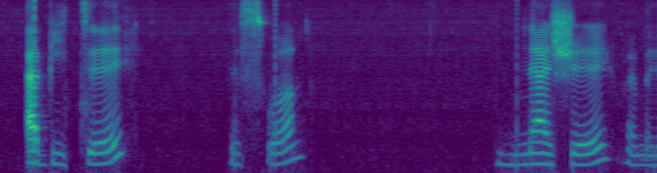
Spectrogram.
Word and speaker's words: habiter: Silent H, H is always silent. Habiter, this one.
